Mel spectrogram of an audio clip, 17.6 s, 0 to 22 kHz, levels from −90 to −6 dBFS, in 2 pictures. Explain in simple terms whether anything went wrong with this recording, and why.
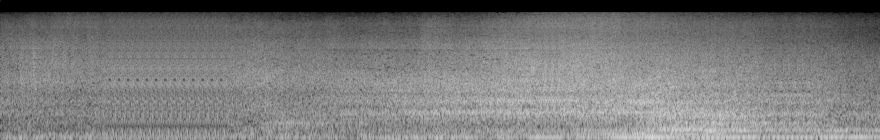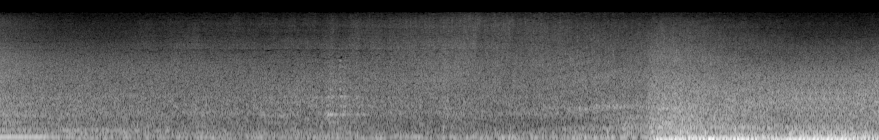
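Repeated frames cause stutters at 1.14 to 2.25 s, 5.46 to 5.60 s, 7.83 to 8.11 s and 16.86 to 17.28 s. Compressed audio is stored in small chunks, and here a short stretch of those chunks was sent or written more than once, so the same fraction of a second plays again. The first repeat loops a 93 ms piece twelve extra times. The others replay 70 ms twice, 139 ms twice, and 139 ms three more times. Together this adds almost two seconds.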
